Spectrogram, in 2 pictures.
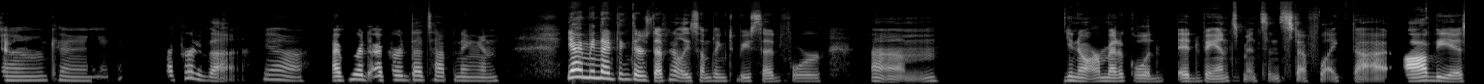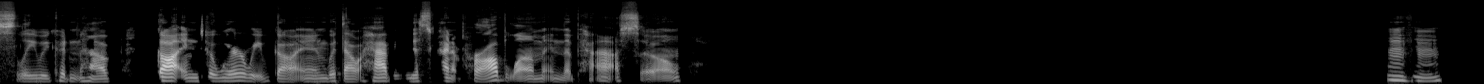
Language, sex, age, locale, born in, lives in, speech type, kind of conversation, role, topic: English, female, 25-29, en-US, United States, United States, conversation, podcast, host, Why is it important to understand history when facing today's challenges?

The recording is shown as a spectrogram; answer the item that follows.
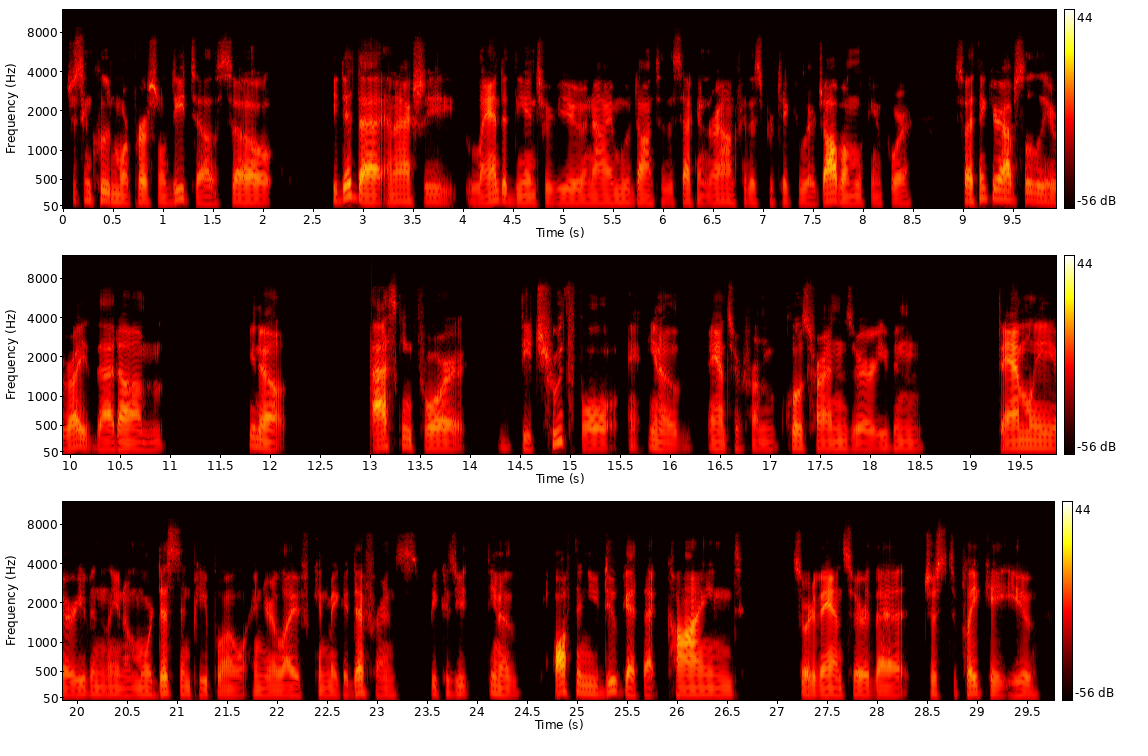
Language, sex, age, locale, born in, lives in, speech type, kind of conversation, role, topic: English, male, 35-39, en-US, United States, United States, conversation, unstructured, none, What small, everyday gestures help you build trust and closeness with the people you care about?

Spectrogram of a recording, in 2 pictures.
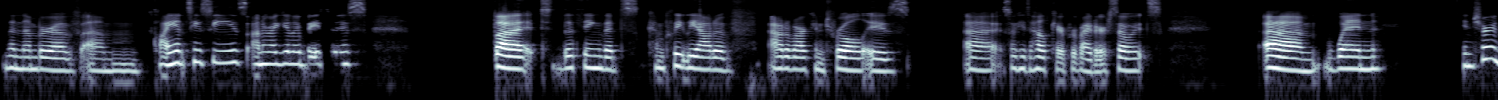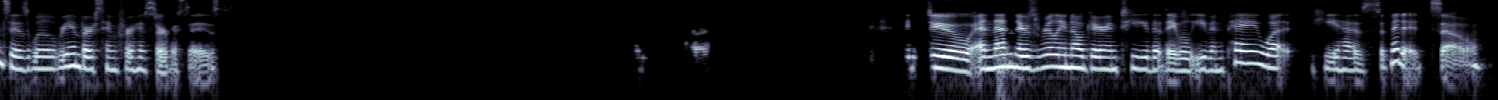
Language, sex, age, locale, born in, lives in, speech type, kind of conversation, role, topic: English, female, 35-39, en-US, United States, United States, conversation, advice, user, How can I lower my monthly expenses without missing out on things I enjoy?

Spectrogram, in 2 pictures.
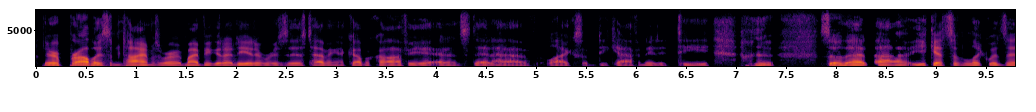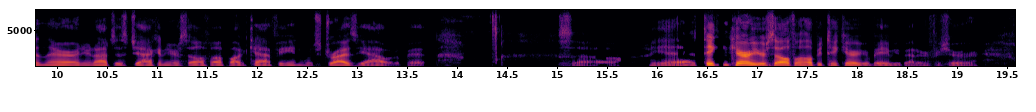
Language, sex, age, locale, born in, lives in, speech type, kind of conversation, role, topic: English, male, 60-64, en-US, United States, United States, conversation, advice, advisor, How do I establish gentle, manageable routines as a first-time parent?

